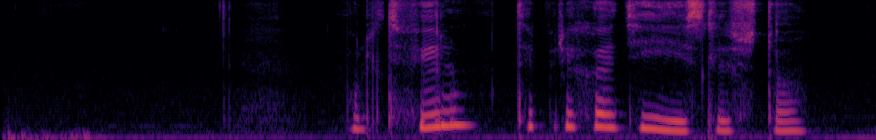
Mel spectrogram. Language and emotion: Russian, sad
